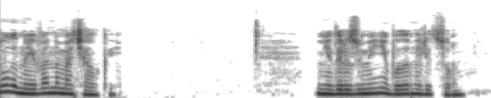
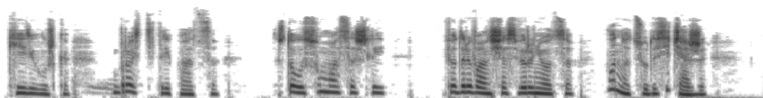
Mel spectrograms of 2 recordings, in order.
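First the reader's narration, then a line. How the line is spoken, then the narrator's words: Quiet and cheerful. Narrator (Russian): Она сказала тихо и весело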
